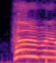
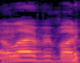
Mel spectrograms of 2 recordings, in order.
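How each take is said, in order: First: It is said very fast. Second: It is said at a slower pace.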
